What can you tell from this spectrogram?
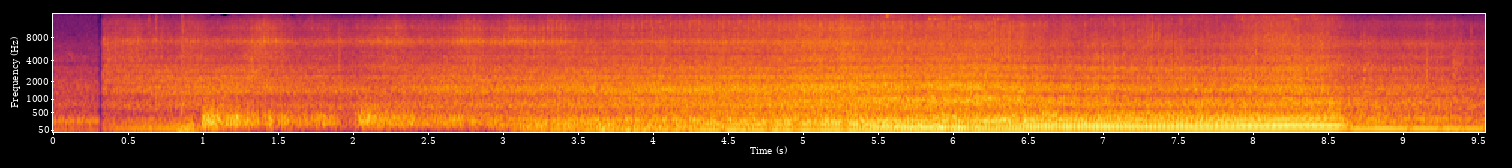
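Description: Classic Triumph TR3 rally car's four-cylinder engine accelerating hard out of a hairpin. The note climbs steadily in pitch for several seconds, then drops suddenly near the end as the driver lifts off.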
